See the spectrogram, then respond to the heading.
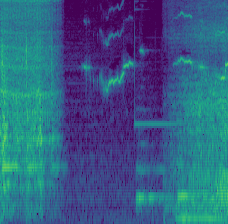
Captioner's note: wheels squeaking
